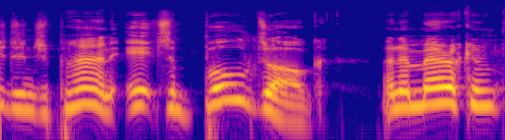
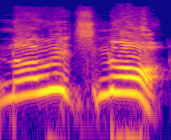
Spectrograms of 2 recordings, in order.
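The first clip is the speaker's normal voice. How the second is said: loud; 13 semitones higher, 9 dB louder, slower than usual. Real, not acted. Denies a teasing jab.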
